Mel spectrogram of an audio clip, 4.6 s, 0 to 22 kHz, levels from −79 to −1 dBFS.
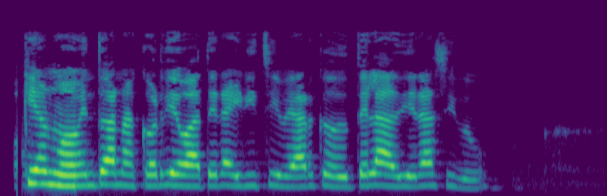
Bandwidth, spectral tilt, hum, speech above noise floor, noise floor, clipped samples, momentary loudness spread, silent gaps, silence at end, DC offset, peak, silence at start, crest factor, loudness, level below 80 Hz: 11.5 kHz; -3.5 dB/octave; none; 46 dB; -66 dBFS; under 0.1%; 11 LU; none; 1 s; under 0.1%; -2 dBFS; 0.2 s; 20 dB; -20 LUFS; -78 dBFS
